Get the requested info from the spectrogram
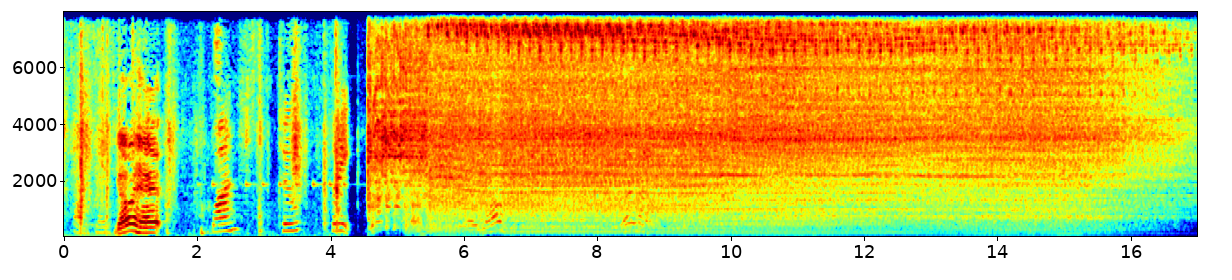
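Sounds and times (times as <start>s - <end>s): car engine idling: 4.6s - 17.0s.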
